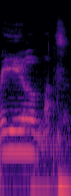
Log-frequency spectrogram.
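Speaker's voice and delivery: drawn-out echo. Pretend. Echoing the phrase slowly.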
